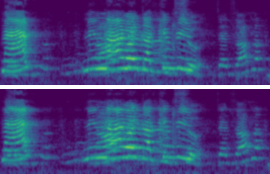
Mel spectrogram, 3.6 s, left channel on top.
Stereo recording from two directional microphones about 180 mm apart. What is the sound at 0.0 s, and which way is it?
Children playing, 60° left (ahead or behind).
